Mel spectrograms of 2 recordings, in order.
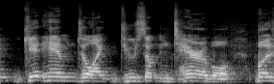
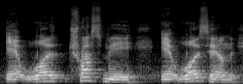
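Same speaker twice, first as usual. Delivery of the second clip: lower, insistent retold denial; 5 semitones lower, slower than usual. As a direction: imitate her firmly insisting. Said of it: "And she's saying".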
